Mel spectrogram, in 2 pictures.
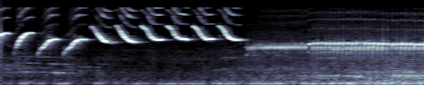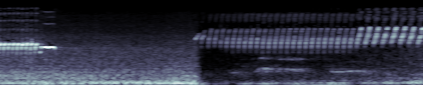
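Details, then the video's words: Training song of a Spanish timbrado canary, opening with quick repeated upward-sweeping notes, then a long steady trill held for about two seconds, a pause, and a rapid high rattle to the end over soft background hum. "Canary singing for training - Spanish timbrado song"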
